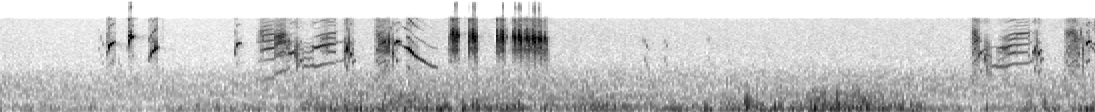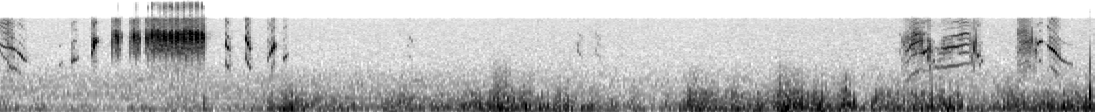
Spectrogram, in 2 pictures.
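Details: Caged goldfinch taken on a snowy, windy trapping trip gives scattered short bursts of high twittering and buzzy notes, several seconds apart, while strong low wind rumble fills the background.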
